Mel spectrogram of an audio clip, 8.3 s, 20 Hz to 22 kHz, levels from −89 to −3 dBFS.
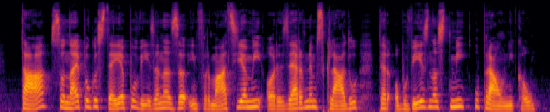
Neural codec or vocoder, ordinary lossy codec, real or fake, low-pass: none; none; real; 19.8 kHz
